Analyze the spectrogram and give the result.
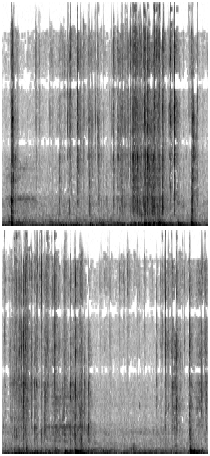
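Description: A solid green bar of dry soap, cut in a grid and resting on a table, has small cubes and slices scraped off with a metal utility knife blade. The result is a steady run of dry, crumbly scraping and crackling, broken by sharp, bright clicks and soft low thuds as pieces break away.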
